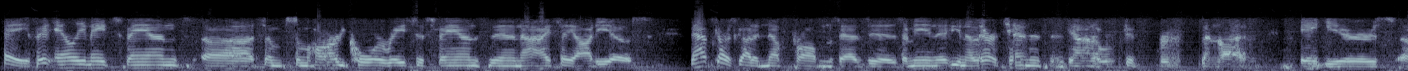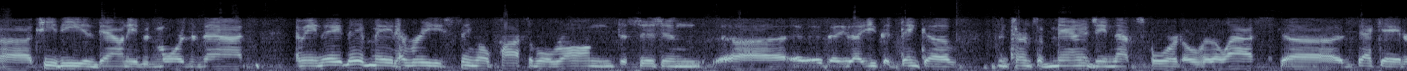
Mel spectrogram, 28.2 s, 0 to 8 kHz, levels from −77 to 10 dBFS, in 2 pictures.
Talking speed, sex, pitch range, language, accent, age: 150 wpm, male, 105-120 Hz, English, American, 40-59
